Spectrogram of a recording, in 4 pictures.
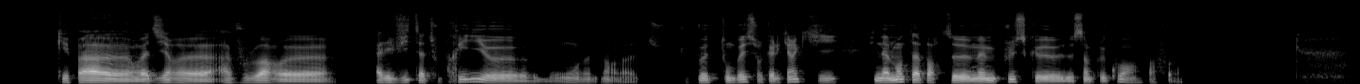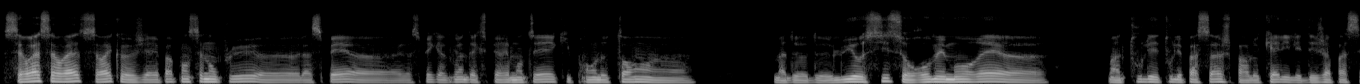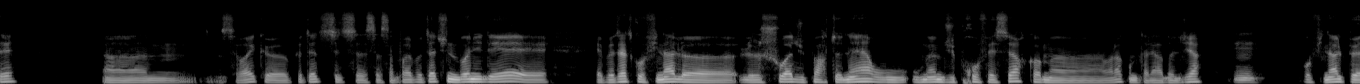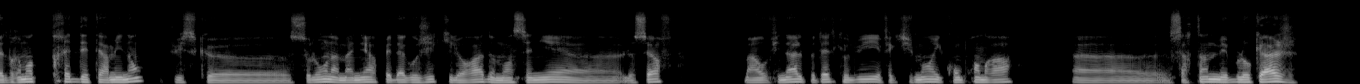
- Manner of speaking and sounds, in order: stressed: "déterminant"
- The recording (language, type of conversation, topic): French, advice, Comment puis-je surmonter ma peur d’essayer une nouvelle activité ?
